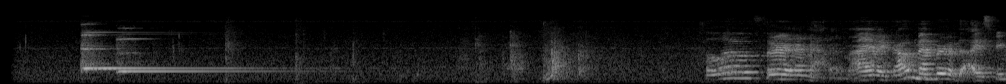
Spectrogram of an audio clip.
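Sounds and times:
doorbell chime ding-dong: 0.8 - 3.4.

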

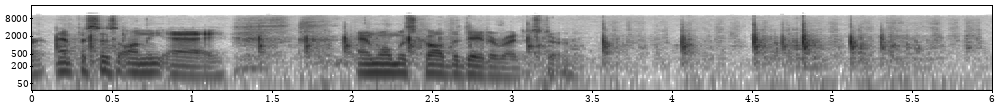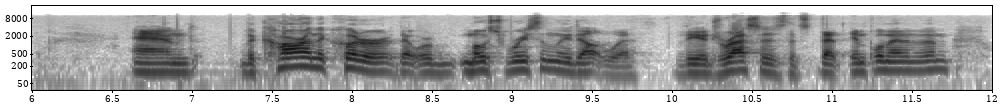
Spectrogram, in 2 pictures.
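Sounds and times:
chalk scratching on blackboard: 1.4 - 6.1.

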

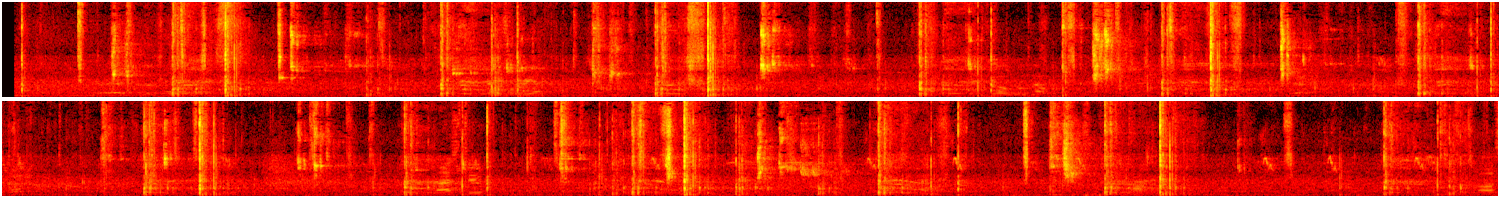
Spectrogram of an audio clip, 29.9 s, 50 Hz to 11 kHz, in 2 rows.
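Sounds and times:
tennis balls struck by rackets: 0.2 - 3.0, 3.6 - 7.8, 8.7 - 17.4, 18.6 - 27.0, 28.2 - 29.9
tennis balls bouncing on hard court: 0.2 - 7.9, 8.7 - 17.4, 18.0 - 29.9.

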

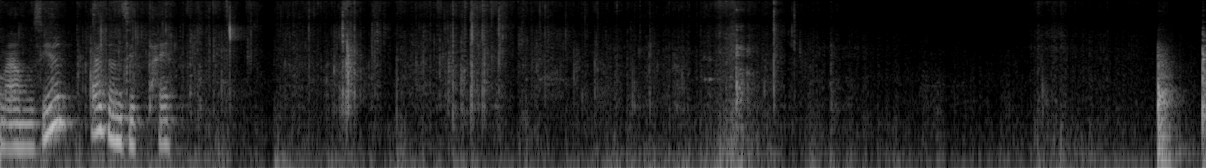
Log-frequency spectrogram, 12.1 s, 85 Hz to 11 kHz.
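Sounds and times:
hand squishing dough mixture: 0.0 - 11.4.

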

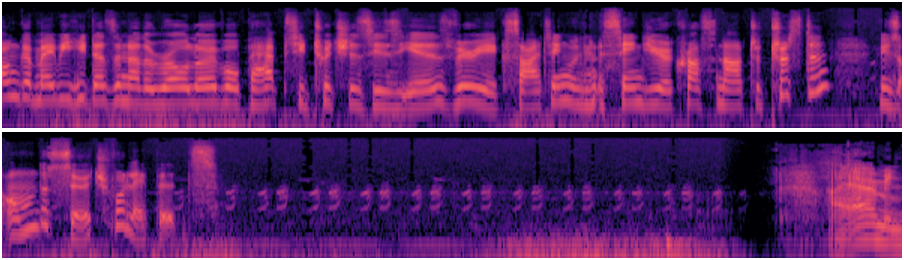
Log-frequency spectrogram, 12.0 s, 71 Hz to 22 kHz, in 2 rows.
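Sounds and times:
bird chirping rapidly: 7.0 - 11.0.

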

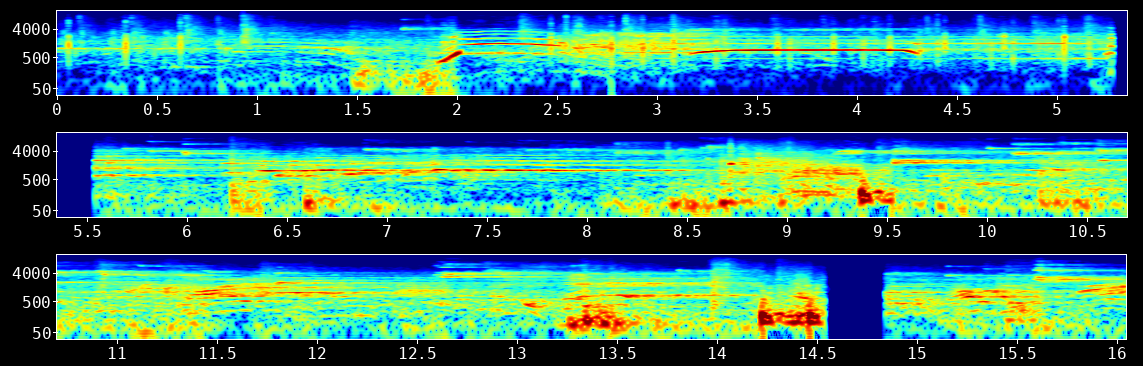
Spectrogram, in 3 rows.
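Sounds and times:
shoes squeaking on floor: 5.6 - 14.5, 15.2 - 16.0.

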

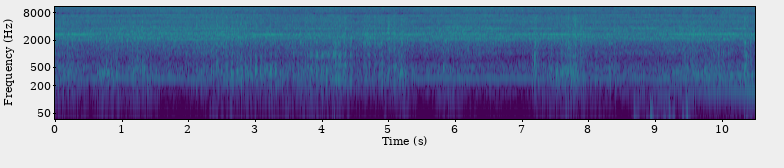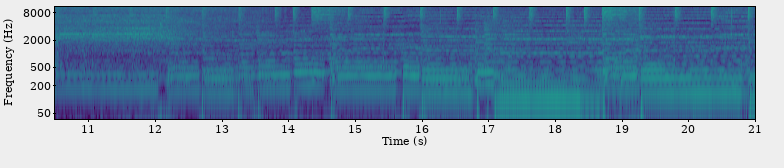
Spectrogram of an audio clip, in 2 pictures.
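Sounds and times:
electric hand mixer whipping cream: 0.0 - 21.0.

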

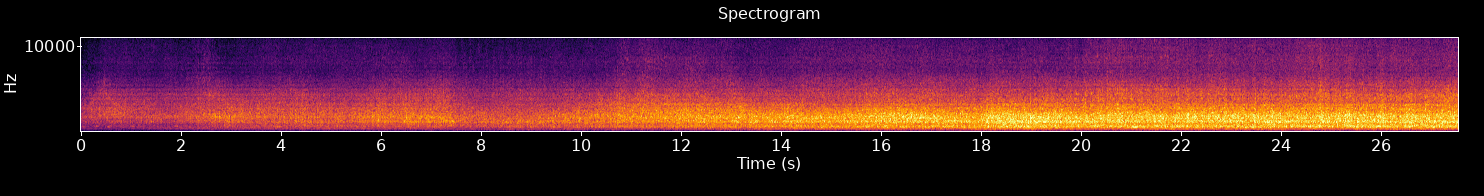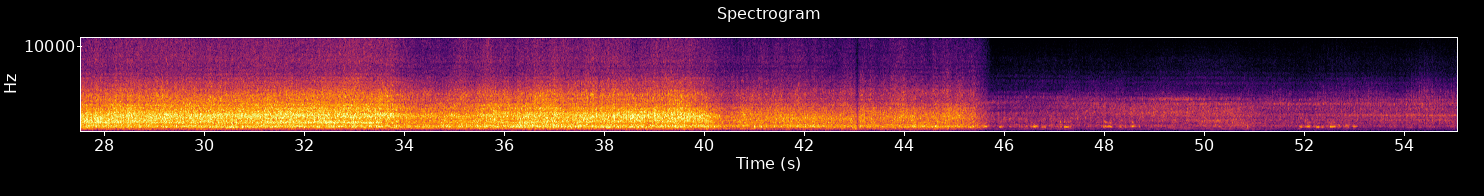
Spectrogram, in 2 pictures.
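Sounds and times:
light aircraft engine and propeller: 0.0 - 55.0.

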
